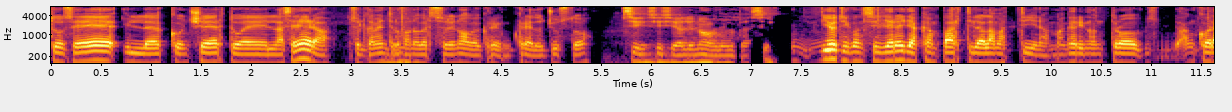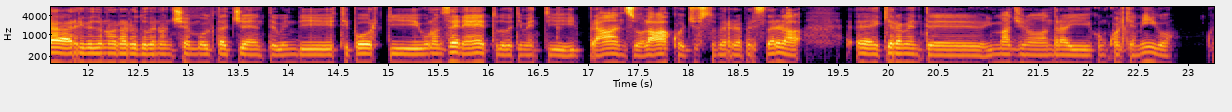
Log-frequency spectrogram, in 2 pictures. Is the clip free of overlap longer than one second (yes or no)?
yes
